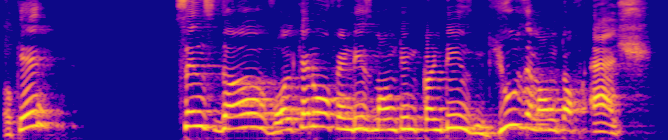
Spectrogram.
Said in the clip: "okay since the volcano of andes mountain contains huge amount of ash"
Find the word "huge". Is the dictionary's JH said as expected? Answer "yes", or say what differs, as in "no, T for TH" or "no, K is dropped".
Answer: no, Z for JH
